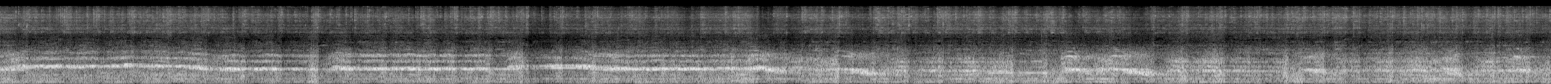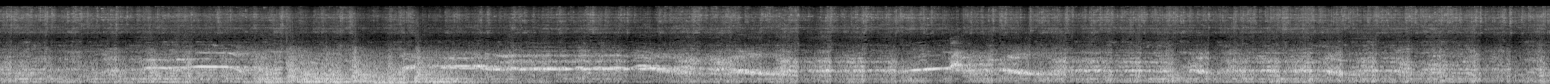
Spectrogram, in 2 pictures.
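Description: Powwow drum group singing a fancy dance contest song: high voices in repeated phrases that step down in pitch over a steady drum beat, with the jingle of dancers' bells. The singing breaks off briefly past the middle while the drum carries on, then the song resumes.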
